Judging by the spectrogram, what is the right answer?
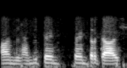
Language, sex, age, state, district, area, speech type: Punjabi, male, 18-30, Punjab, Fazilka, rural, conversation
